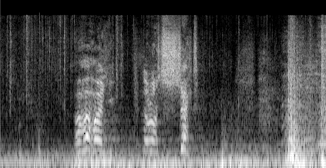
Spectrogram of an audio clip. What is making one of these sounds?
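An elderly man shouts angrily.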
